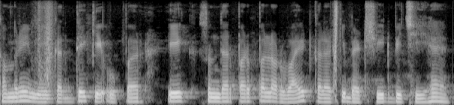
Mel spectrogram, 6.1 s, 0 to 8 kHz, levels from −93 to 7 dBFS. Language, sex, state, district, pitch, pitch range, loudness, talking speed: Hindi, male, Uttar Pradesh, Lucknow, 110 Hz, 100-120 Hz, -15 LUFS, 150 wpm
